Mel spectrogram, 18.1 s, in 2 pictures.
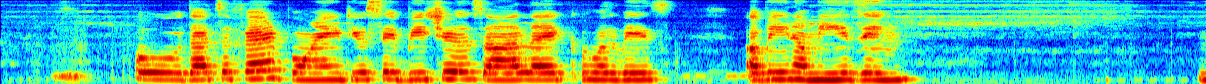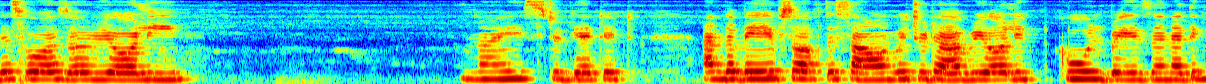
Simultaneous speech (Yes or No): No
